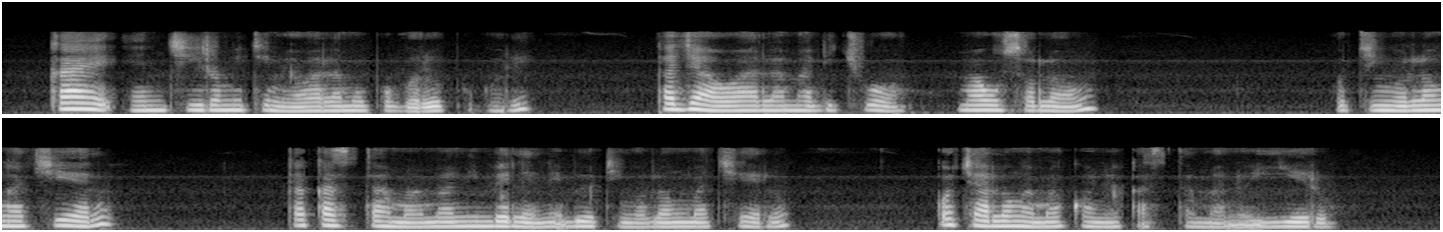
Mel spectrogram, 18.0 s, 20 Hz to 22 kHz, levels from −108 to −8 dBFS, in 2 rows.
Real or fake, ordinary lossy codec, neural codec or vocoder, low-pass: real; AAC, 32 kbps; none; 7.2 kHz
